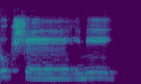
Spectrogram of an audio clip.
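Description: Speech: a woman's voice says a short syllable, then holds one long, level "uhh" for more than a second as a hesitation between words.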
